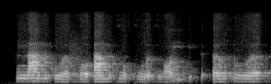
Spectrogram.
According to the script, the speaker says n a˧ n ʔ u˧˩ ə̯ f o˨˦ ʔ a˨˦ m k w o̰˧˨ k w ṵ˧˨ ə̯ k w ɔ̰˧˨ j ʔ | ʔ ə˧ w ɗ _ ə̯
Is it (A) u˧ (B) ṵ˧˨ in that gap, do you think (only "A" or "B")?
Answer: A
